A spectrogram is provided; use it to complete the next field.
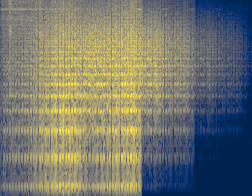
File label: Radio Feed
